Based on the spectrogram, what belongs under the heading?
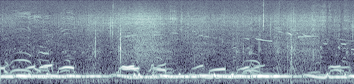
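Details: On a Washington County, Kansas booming ground, Greater Prairie Chickens display at dawn hours, spring: a constant low moan that dips in pitch at times, topped by clustered looping whoops and cackles.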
